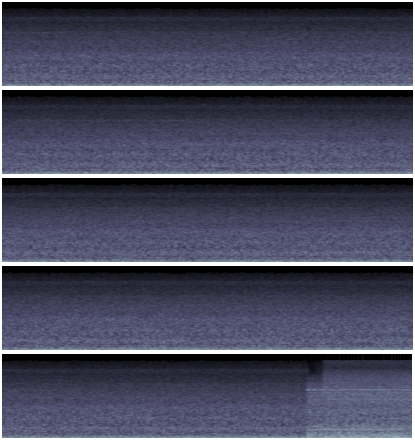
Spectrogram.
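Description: Jet engines drone steadily, muffled as if heard from inside a cockpit.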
